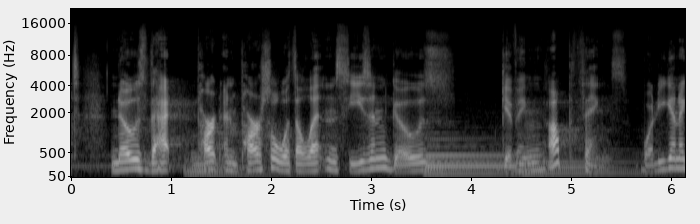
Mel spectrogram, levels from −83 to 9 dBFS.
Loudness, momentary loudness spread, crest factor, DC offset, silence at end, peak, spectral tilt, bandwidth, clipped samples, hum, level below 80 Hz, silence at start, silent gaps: -31 LUFS; 16 LU; 24 dB; under 0.1%; 0 s; -8 dBFS; -4.5 dB/octave; 16 kHz; under 0.1%; none; -70 dBFS; 0 s; none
